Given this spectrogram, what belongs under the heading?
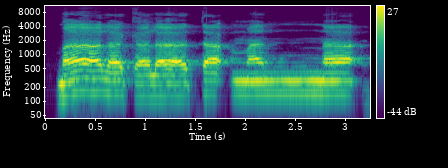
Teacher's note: Raum itu ya menunjukkan sekilas sepertiga dhammah atau dhammah yang lemah.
